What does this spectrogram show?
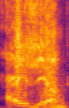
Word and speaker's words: ASEAN: it's the first time they have one the asean cup that's how that's how it's pronounced they want it like free four years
